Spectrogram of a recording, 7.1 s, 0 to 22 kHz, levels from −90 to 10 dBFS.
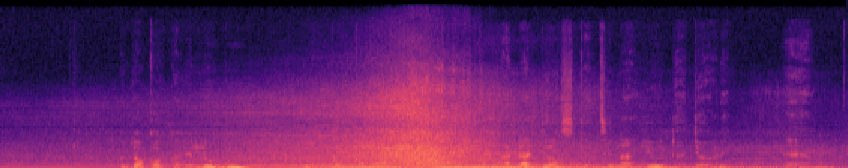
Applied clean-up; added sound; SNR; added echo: none; Motorcycle; -4 dB; none.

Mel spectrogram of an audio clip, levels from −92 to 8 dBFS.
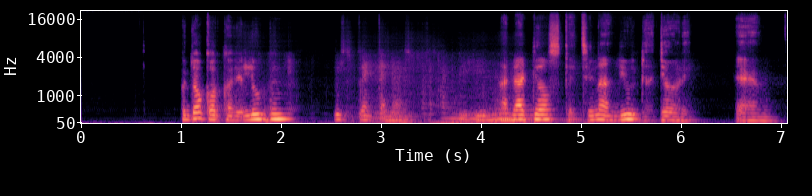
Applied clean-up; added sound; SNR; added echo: neural mask model DeepFilterNet 3.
